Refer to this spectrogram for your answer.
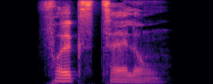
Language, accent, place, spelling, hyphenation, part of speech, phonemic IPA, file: German, Germany, Berlin, Volkszählung, Volks‧zäh‧lung, noun, /ˈfɔlksˌtsɛːlʊŋ/, De-Volkszählung.ogg
- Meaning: census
